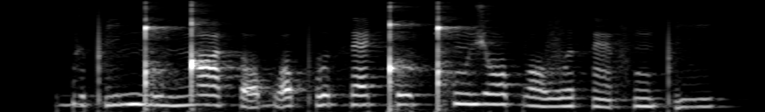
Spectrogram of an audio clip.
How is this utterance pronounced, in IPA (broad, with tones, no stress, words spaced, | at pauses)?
bɪ˧pʼi˨˦ŋ͡ǃu˨ŋ͡ǃɑ˦˨ θɔ̰˧bɔ̰˦pʼʊ˦˨θæ˦ ǃʊ˦ ǃʰũ˦ʒɔ˦bɔ˨ və˦θæ̃˨fũ˦˨pʼi˧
